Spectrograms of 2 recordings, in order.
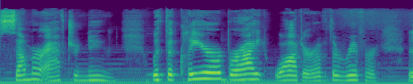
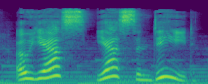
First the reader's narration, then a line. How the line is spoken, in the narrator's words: cried Annis, with delight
